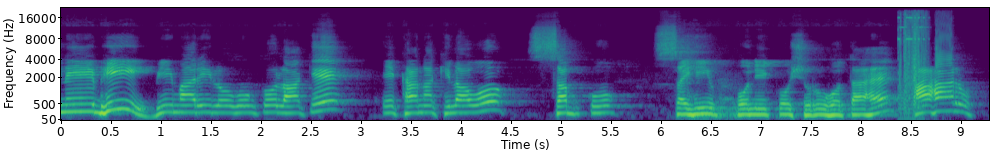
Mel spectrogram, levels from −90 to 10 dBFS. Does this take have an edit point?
yes; 1 cut; at 8.4 s

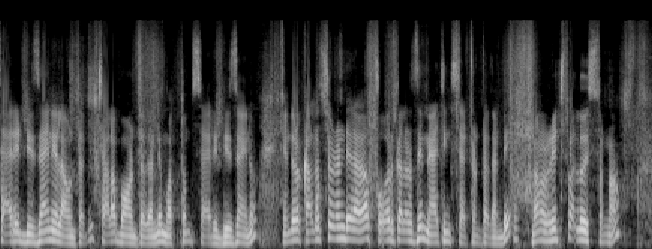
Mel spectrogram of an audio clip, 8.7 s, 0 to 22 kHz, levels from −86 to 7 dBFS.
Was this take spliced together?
yes; 1 cut; at 6.9 s

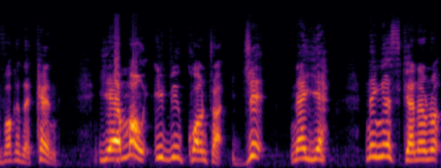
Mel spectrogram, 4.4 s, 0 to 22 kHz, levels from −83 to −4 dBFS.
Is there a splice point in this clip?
no; 0 cuts

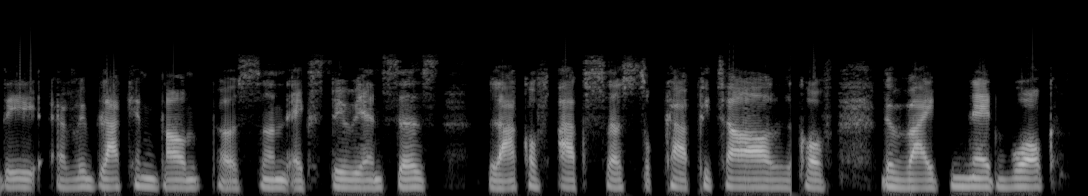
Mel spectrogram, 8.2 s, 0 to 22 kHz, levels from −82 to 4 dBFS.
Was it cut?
yes; 2 cuts; at 1.2 s, 5.9 s

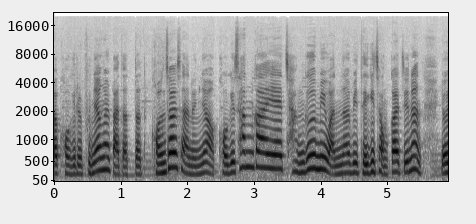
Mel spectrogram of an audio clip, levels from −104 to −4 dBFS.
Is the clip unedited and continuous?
no; 2 cuts; at 1.4 s, 4.6 s

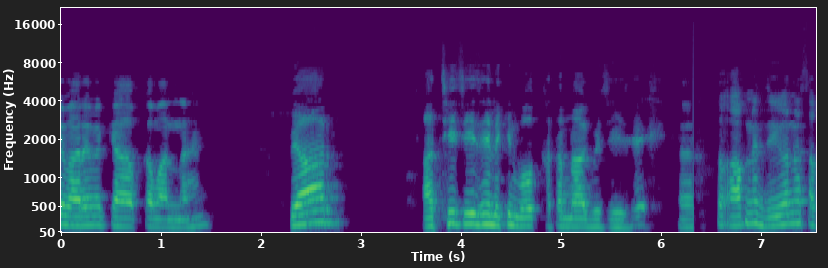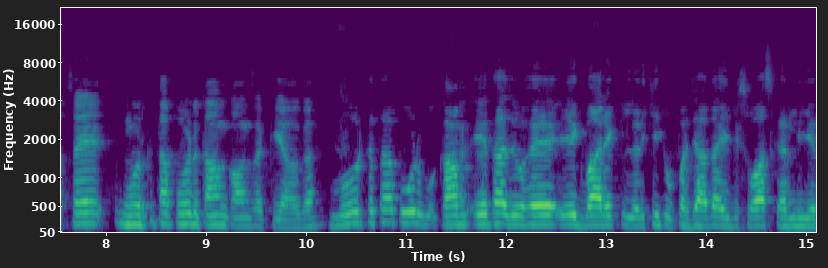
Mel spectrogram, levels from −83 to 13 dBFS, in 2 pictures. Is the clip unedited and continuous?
no; 1 cut; at 6.4 s

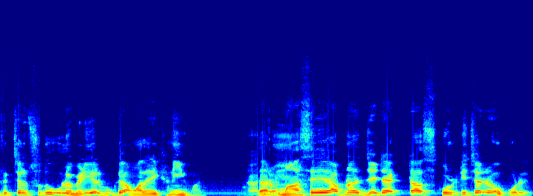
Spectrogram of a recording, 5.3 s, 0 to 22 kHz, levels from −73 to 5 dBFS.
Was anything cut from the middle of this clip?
yes; 1 cut; at 2.5 s

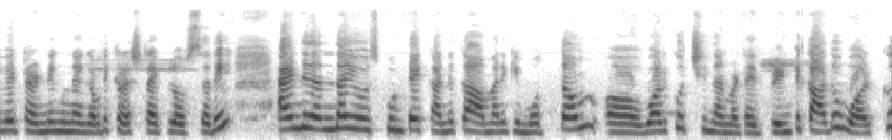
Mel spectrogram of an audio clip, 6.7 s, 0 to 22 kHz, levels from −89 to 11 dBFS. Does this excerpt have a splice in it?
no; 0 cuts

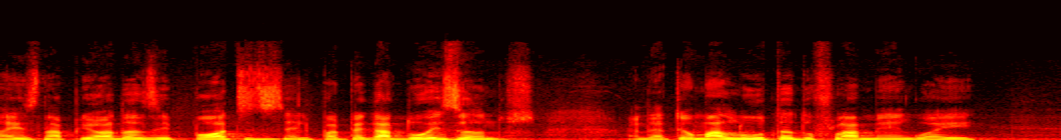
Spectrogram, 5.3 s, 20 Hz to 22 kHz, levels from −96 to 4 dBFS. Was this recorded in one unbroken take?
yes; 0 cuts

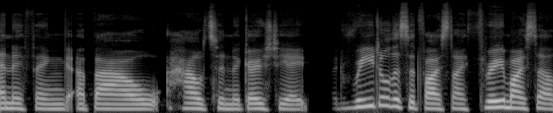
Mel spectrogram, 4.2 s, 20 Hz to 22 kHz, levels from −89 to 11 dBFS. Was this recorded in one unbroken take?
no; 1 cut; at 2.5 s

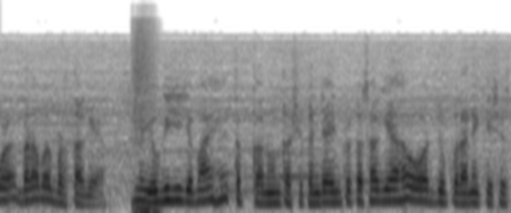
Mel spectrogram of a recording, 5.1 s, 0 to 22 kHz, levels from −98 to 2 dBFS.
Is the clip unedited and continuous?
no; 1 cut; at 1.4 s

